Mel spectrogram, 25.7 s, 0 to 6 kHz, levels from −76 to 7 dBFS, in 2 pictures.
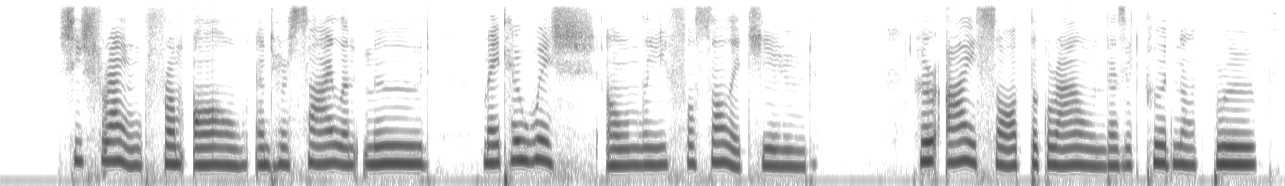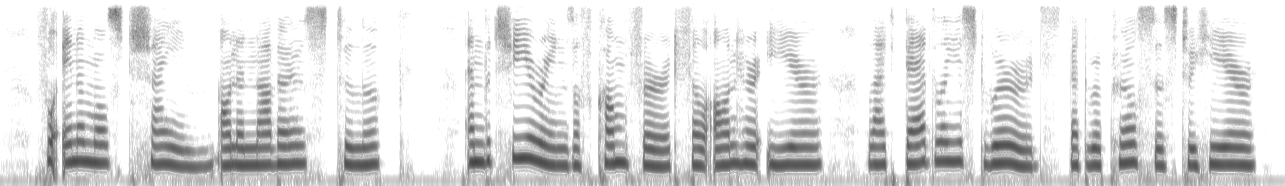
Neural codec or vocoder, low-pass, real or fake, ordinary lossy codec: codec, 44.1 kHz, 3.4 kbps, Pupu-Codec; 5.4 kHz; fake; Opus, 64 kbps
